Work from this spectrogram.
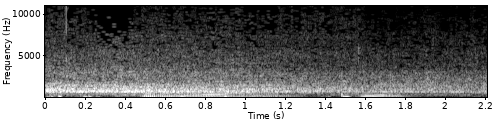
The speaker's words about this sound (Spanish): Aplauso y ovación.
